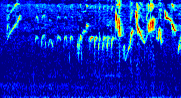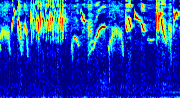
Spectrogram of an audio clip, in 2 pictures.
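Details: Canary singing a kenari isian training master song: begins with soft, evenly repeated chirps, then swells into loud varied whistles, rising and falling slurs and a sustained buzzy trill, the long nembak panjang shot.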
